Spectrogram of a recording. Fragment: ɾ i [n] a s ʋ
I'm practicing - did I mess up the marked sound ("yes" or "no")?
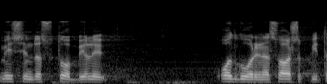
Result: no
